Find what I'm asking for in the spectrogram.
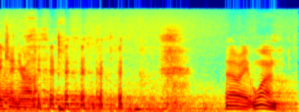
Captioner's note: laughs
